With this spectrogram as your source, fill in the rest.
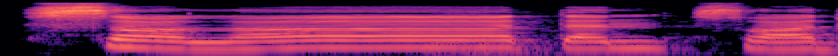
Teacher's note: صاد حرف مستعلیہ میں سے صاد کو تو موٹا پڑھیں گے، لام کو ہم نے پتلا ہی پڑھنا ہے کیونکہ یہ اللہ کا لام نہیں ہے، اس کے اوپر کھڑا مد ہے، ایک الف کے برابر کھینچا، صلاتن۔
